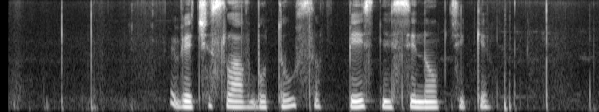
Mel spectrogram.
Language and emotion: Russian, positive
